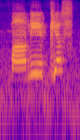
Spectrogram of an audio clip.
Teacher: ప ముందు ఎప్పుడు విసర్గ వచ్చిన ఎఫ్ సౌండ్ లాగా చెప్తాం.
